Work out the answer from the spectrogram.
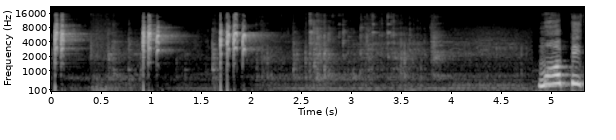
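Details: A budgerigar gives three harsh, scratchy squawks about a second apart, then a lower, nasal cry, with a voice talking; described as a sound budgies make when touched, in pain, or not wanting to be touched.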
